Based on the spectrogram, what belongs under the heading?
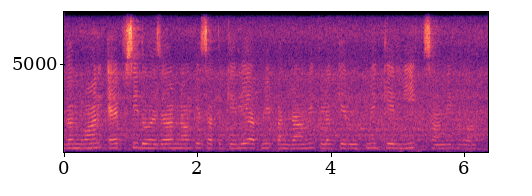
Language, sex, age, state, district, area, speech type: Hindi, female, 45-60, Uttar Pradesh, Ayodhya, rural, read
